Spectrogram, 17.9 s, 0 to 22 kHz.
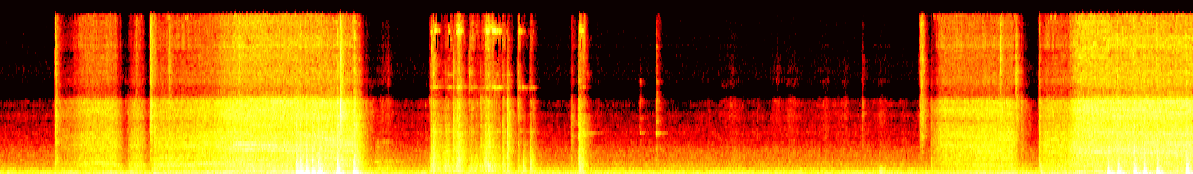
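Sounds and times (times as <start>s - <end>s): handheld power tool running: 1.2s - 5.5s, 14.1s - 17.9s.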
